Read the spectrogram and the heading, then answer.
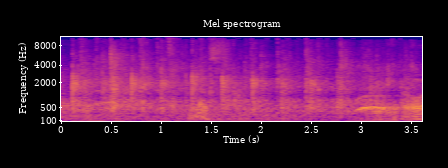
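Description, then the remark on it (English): An audience claps for a few seconds, a dense, irregular patter of hand claps at a steady, moderate level, with a brief voice rising over it near the end. “Those that didn't clap well, don't worry, your own time is coming.”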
